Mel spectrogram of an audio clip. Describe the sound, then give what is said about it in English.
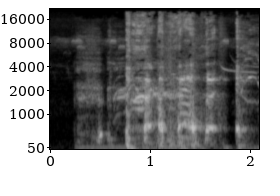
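A person coughs hard, a quick run of harsh, raspy coughs bunched together, followed by one more sharp cough after a brief pause. No talking is heard. “I immediately start coughing and put the bag away.”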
